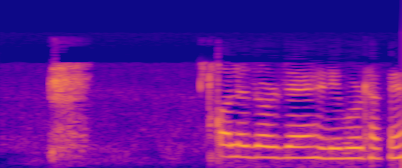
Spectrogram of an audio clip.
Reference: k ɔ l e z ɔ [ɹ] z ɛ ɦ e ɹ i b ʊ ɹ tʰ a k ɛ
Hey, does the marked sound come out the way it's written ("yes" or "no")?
yes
